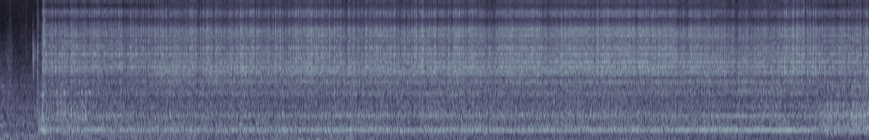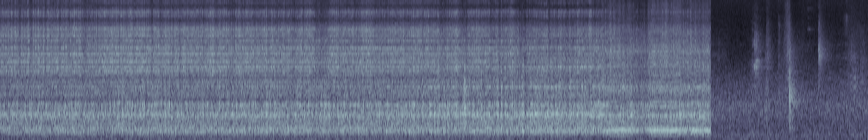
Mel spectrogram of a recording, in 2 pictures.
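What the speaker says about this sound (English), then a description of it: "So I'm just going to go ahead and drill right through it." A power drill bores steadily through a metal block for a homemade go-kart build: a continuous whining, grinding drone lasting about twenty seconds at close range, then stopping abruptly, followed by a few small clicks and taps.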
